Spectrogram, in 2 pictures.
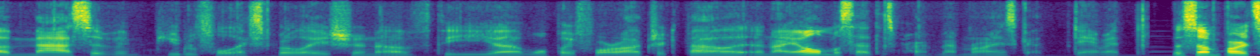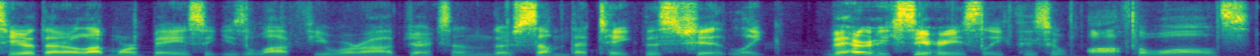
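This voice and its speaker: Excitable man commentating gameplay. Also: on the low side. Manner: excitable, swears, laid-back surfer-bro slang. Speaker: gaming video host.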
